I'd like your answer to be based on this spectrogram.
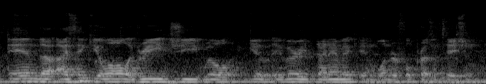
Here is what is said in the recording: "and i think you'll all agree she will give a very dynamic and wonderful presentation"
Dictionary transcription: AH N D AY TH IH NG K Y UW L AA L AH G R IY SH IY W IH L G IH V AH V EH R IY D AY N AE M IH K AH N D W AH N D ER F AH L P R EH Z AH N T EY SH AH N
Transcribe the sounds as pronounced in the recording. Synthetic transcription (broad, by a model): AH N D AY TH IH NG K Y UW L AA L AH G R IY SH IY W IH L G IH V AH V EH R IY D AY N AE M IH K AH N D W AH N D ER F L P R EH Z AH N T EY SH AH N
